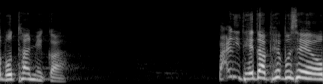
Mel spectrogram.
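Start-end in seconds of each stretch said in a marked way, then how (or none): none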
